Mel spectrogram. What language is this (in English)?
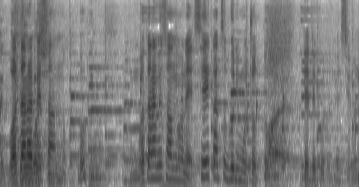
Japanese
